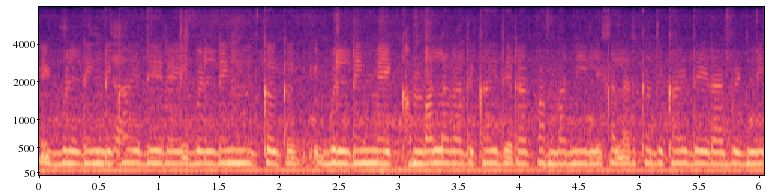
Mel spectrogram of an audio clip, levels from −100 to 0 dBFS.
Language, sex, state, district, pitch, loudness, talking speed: Hindi, female, Bihar, Purnia, 215 Hz, -14 LUFS, 295 wpm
